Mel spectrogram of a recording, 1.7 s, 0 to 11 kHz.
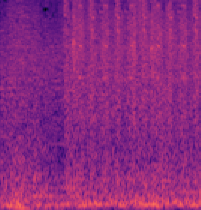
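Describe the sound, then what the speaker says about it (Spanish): Rapid gunfire in the action game Devil May Cry 4, a dense burst of repeated shots firing in quick rhythm, loud and continuous throughout with no speech. "lo voy a dar a punta de balazo"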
